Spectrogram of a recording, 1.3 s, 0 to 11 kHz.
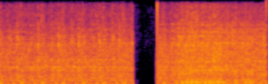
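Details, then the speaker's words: Triumph Daytona 900 Super 3 triple, cold start on choke after 4–5 months unused: loud, lumpy but even open-pipe burble with a steady low thump and no knocks; normal cold idle. "oh my God I'm pleasantly surprised Always by this bike"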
